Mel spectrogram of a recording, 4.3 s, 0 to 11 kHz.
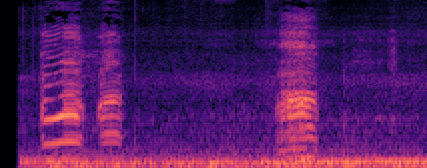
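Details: Swan goose (Anser cygnoides) preening at a public pond, 1 May 2023, early afternoon, giving three loud, nasal honks, two in quick succession and a third after a pause, over a steady low rumble.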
